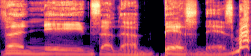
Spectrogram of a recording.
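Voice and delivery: heavy, scornful tone dripping with contempt. Repeating a hated management phrase: heavy disdain. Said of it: "Can I say that with any more disdain in my voice?".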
